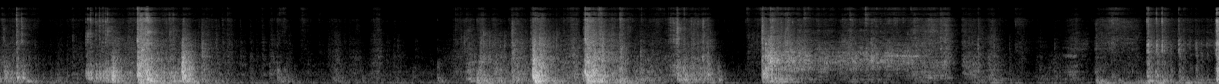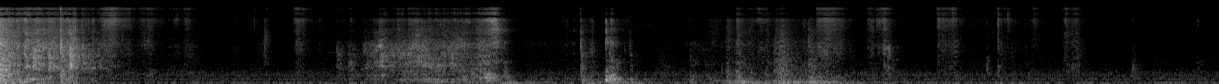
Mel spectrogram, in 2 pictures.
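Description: Demolition work on wooden siding: irregular bangs, knocks and scraping as boards are pried and pulled off. It is busiest in the first half and thins to scattered lighter knocks and clicks.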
